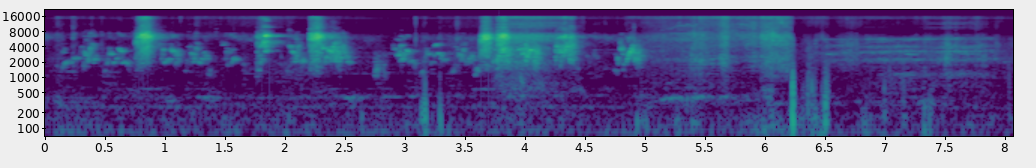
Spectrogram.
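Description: Small birds chirping in short, high-pitched bursts, with a few soft knocks in between.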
